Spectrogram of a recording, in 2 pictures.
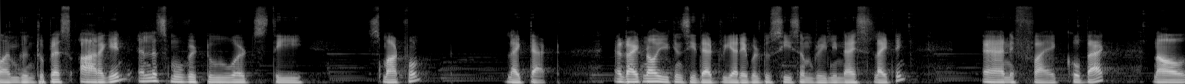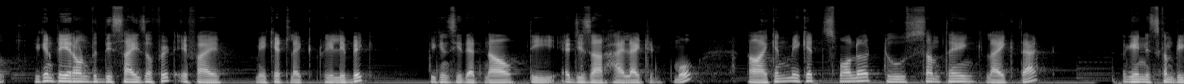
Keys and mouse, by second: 0.7 r, 5.5 click, 5.6 middle click, 5.7-8.9 drag, 8.9-13.3 alt+middle drag, 13.3 click, 13.4-15.4 middle drag, 13.7 s, 15.4 click, 18.8 middle click, 19.0 click, 19.1-21.6 middle drag, 19.5 s, 21.6 click, 21.9-22.6 middle drag, 22.6 click, 22.7-23.2 middle drag, 23.2 s.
